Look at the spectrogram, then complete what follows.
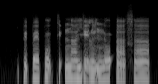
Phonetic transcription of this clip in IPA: p ḛ˦˨ p ɛ˦ p o̰˦˨ ʊ̯ k ɪ˦ ʔ n ã˦ j ḛ˦˨ l ĩ˦˨ n o˦ ʔ ã˨ sʰ ã˦

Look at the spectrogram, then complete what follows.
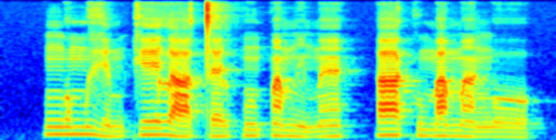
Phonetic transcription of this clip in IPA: ŋ o˦ m ɣ e˨ m k eː˦ l a˨ t ɛ˧ l p ũ˧ p ã˧ m ĩ˨ m ɛ̃˧ | a˦ k u˧ m a˧ m ã˨ ŋ oː˨

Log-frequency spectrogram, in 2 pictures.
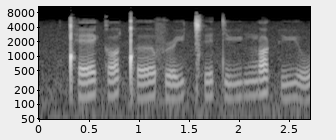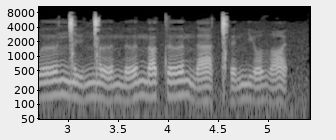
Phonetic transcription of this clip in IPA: ǃʰ ɛː˩˧ k ɔ˩˥ ǃʰ ɤː˩˧ f ɹ y˩˧˩ ǀʰ ɨ˩˥ t yː˩˧ ŋ ɒ˧˥ k yː˩˧˩ w ɤː˧˥ ŋ͡ǀ ɨ˧˩˧ ŋ͡ǀ ɤ˧˩˧ n ɤː˩˥ n ɒ˧˥ t ɤː˧˥ n a˩˧˩ ǀʰ ə˩˧ n yː˧˩˧ ðˤ ə˩˧˩

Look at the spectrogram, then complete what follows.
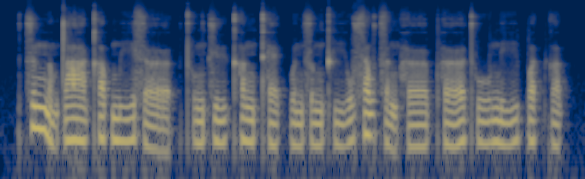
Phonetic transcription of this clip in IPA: t͡s ɵ˥ n n̪ ɐ˨˩ m t̪ aː˧ kʰ ɐ˧ p̚ m iː˨˧ s œː˨˩ | t̪ʰ ʊ˨˧ ŋ t͡s yː˨˥ kʰ ɐ˧ ŋ kʰ ɛː˨ k̚ p ɵ˨ n s ʊ˨ ŋ t̪ʰ iː˨˥ w s ɐ˥ w t͡s ɐ˨˩ ŋ h œː˨ pʰ œː˨˥ t̪ʰ uː˨˧ n̪ iː˨˥ p ɐ˧ t̚ k ɐ˧ k̚

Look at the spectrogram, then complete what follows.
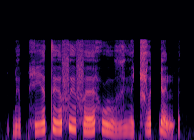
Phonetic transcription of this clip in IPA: ɓ ɨ˨˩ p̚ h i˨˦ ə̯ t̪ ɨ˨˦ ə̯ f ɨ˧ f əː˨˦ h w u˧˩ ɣ ɨ̤˨˩ ə̯ t͡ɕ o˦˥ t̚ ɗ ə̰˧˨ n ʔ

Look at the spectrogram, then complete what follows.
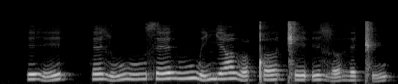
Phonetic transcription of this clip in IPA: e˦˥ ɦ eː˨˥ | ɛ˦˥ ɮ uː˨˥ w uː˦˥ s ɛː˦˥ ɦ uː˦˥ w e˨˥ ɲ ɛː˦˥ ðˤ u˨˥ ǃ ʌː˦˥ ǁ e˦˥ ʔ ɪ˦˥ ɮ ʌ˨˥ ɦ ɛ˦˥ ǁ u˨˥

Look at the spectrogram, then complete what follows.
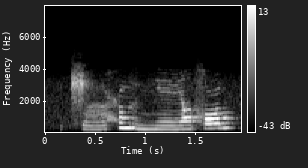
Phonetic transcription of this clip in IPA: t͡ʃ a̤ ħ ũ r nʲ ẽː sˤ ʊ

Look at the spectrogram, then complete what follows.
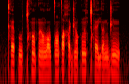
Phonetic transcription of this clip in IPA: kʰ ɛ p u ǀʰ ɔ̃ p œ̃ lˠ o lˠ t ĩ tˤ i χ ɛ d͡ʒ õ q ŋ ũ ǀʰ ɛ j ə n d͡ʒ ĩ

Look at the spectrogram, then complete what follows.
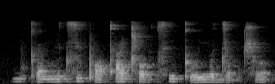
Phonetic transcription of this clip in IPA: b u kʼ ɛ m i d sʲ u pʼ ɔ kʼ a cʰ o ɡ t͡sʰ i kʼ u ɲ o dʲ ɔ b t͡ʃʰ ʊ

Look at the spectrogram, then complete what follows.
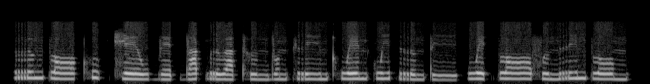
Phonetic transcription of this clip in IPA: r ɯ˦˥ ŋ p l ɔː˨˩ kʰ u˥˩ k̚ t͡ɕ eː˨˩ w b eː˨˩ t̚ d a˦˥ k̚ r ɯ˩˦ a̯ tʰ ɯ˩˦ ŋ d o˧ n k r iː˧ m kʰ w e˥˩ n k w i˥˩ t̚ r ɯ˧ ŋ t iː˧ | w e˨˩ k̚ p l ɔː˧ f ɯ˩˦ ŋ r i˥˩ n p l o˧ m

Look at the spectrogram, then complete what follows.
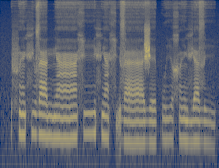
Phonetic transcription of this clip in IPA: f ẽ fʲ u z æː mʲ æ̃ː x iː fʲ æ̃ x ḭ z æː ʒ e kʷ iː χ ĩ vʲ æ z i

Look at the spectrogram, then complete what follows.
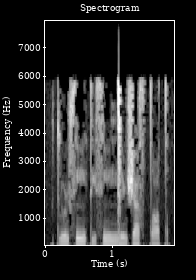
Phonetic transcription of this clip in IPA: t l u ɳ s ĩ t i s ĩ ŋ͡ǀ i ɳ ʃ a s tˤ a tˤ

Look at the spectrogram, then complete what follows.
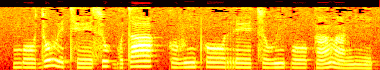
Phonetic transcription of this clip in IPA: m oː˨ d o˦ β ɪ˨ tʰ eː˨ s u˦˨ ɡʷ ɪ˨ t a˦ | k ʊ˨ v ĩ˨ pʰ oː˨ r eː˨ t͡s ʊ˨ β ĩ˨ p oː˨ k ã˨˦ β ã˨ ŋ ĩ˨

